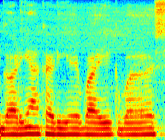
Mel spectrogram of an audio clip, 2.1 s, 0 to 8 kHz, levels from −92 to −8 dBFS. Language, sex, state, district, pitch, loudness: Hindi, male, Chhattisgarh, Sukma, 130 Hz, -14 LUFS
